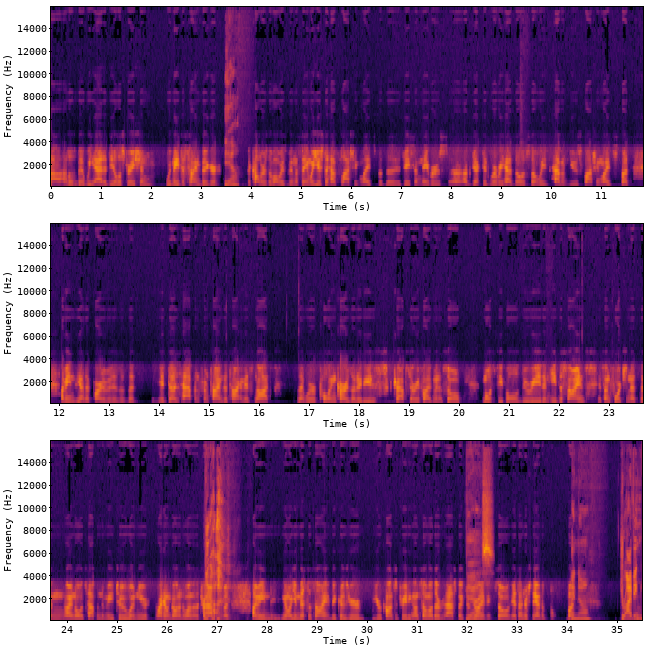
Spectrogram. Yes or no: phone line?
yes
